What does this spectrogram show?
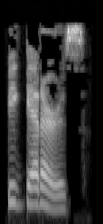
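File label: "begetters", en, uk British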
